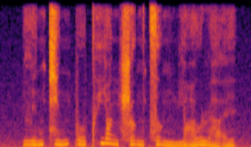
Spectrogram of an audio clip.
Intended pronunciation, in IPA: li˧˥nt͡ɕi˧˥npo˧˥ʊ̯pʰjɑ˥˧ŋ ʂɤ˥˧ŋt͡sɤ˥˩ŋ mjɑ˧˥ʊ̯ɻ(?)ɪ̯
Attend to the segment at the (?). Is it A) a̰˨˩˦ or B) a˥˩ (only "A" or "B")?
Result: A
